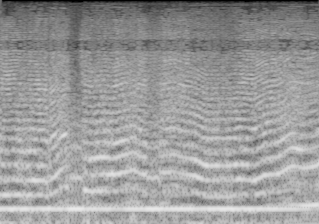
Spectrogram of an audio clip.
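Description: A man chanting Qur'anic recitation in long, drawn-out melodic lines, with a steady hum underneath.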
